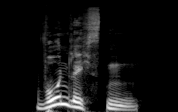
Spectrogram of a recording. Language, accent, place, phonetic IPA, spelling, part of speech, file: German, Germany, Berlin, [ˈvoːnlɪçstn̩], wohnlichsten, adjective, De-wohnlichsten.ogg
- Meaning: 1. superlative degree of wohnlich 2. inflection of wohnlich: strong genitive masculine/neuter singular superlative degree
